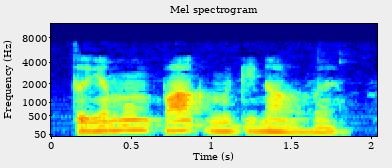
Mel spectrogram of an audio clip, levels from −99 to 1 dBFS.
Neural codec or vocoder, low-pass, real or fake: none; 7.2 kHz; real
